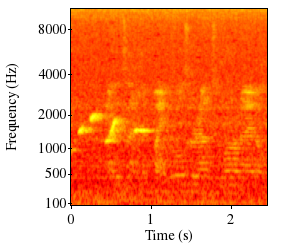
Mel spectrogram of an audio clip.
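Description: Sound of a TV segment played through classroom speakers: a few short whistle-like tones in the first second, some gliding up, then a voice speaking.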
